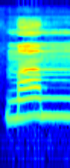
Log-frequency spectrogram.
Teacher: এখানে মিম ধরে গুণ্য করে পড়তে হবে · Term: ইকলাফ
